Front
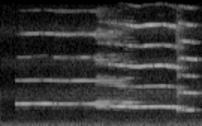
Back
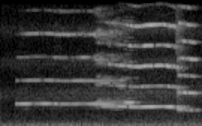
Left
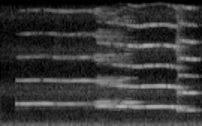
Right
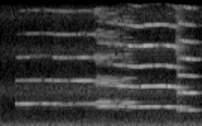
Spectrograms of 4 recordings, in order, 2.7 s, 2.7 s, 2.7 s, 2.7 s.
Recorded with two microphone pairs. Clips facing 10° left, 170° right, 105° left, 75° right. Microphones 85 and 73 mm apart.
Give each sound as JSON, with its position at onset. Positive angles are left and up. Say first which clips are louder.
{"t": 0.2, "sound": "a squeak", "louder": "front 4 dB, left 4 dB", "azimuth_deg": 45, "distance_m": 1.5}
